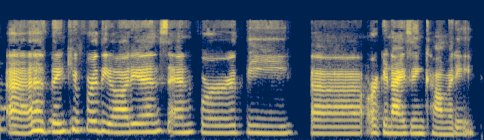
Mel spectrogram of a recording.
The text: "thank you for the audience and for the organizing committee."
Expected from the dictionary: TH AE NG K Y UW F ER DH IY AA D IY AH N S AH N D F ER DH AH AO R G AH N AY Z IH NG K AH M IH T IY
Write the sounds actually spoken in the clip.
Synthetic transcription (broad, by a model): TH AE NG K Y UW F ER DH IY AA D IY AH N S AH N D F ER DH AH AO R G AH N AY Z IH NG K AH M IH T IY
